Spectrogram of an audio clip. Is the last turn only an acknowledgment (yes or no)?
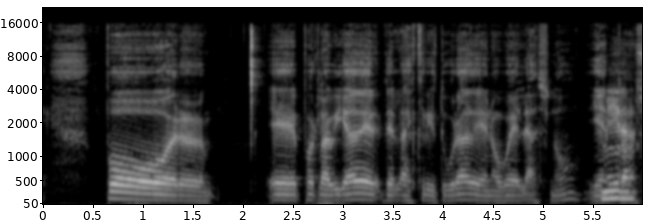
yes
